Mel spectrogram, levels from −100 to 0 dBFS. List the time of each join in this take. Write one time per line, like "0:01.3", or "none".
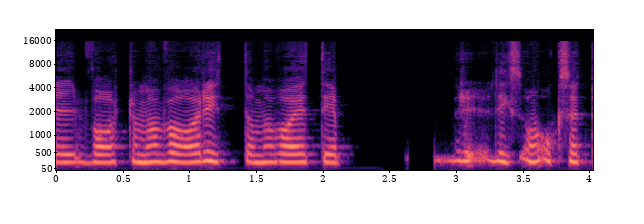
none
